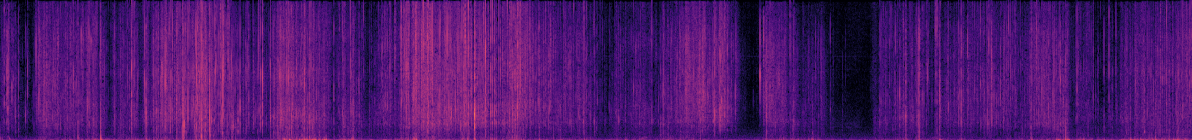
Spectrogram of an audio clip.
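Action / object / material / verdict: scrape / honeycomb kraft paper tube / kraft paper / none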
